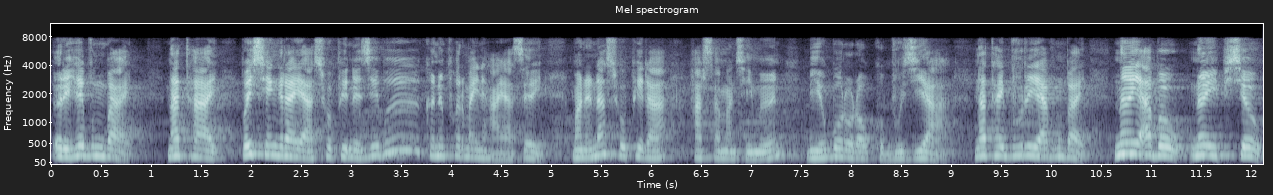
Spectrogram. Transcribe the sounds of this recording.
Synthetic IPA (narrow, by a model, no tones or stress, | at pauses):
ɯɾiɦebuŋbaj | natʰajbɯjseŋɡɾajasɔpʰiɾnɯzibɯkʰɯnɯpʰɯɾmajnɯɦajasɯj | manɯnasɔpʰiɾahaɾsamansɯjmɯnbijɯwbɔɾɔɾawkʰɯbuzija̰ | natʰajbuɾɯjabuŋbaj | nɯjabɯwnɯjpʰi̥sɯw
